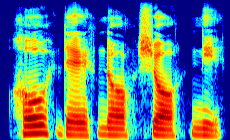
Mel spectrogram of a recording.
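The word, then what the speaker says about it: Haudenosaunee: that kayuga Ka Yuka Howden Howden nasauni ho de no knee stress the word with the accent okay okay car you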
